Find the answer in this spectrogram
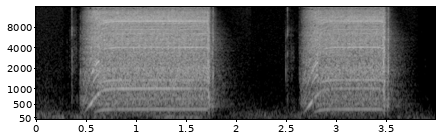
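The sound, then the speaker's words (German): A cordless drill (screwdriver), worked by a trigger, whirs up with a rising pitch, runs steadily for about a second, stops, then spins up and runs again in a second loud burst. “das nächste Gerät ein Akkuschrauber.”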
